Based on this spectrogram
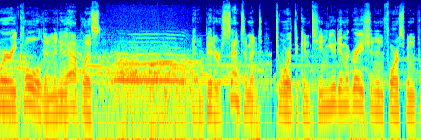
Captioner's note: chanting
